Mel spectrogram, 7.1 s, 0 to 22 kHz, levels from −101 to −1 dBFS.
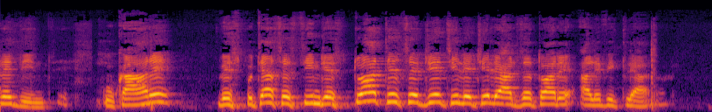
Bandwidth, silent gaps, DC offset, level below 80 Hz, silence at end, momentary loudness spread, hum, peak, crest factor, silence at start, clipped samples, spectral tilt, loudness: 13.5 kHz; none; under 0.1%; -70 dBFS; 0.45 s; 11 LU; none; -6 dBFS; 16 dB; 0 s; under 0.1%; -6 dB/octave; -22 LUFS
